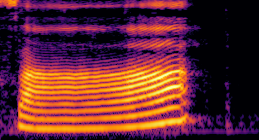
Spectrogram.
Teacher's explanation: no adjetivo, é o sa, que é a sílaba tônica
